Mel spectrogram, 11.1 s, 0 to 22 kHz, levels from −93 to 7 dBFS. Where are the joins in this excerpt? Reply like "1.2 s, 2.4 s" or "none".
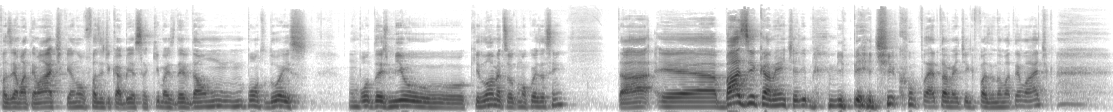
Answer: none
